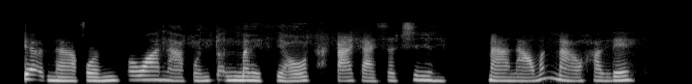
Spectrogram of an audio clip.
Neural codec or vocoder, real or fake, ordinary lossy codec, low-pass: codec, 16 kHz in and 24 kHz out, 0.9 kbps, LongCat-Audio-Codec, fine tuned four codebook decoder; fake; none; 7.2 kHz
